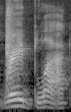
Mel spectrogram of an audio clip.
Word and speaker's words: Ray BLK: good for her now Ray BLK which is pronounced Ray black is a musician and she came in in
